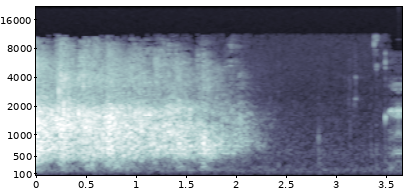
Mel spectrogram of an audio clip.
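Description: An audience claps in a dense, steady burst of applause that tapers off after about two seconds, leaving near silence with a few faint small sounds.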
